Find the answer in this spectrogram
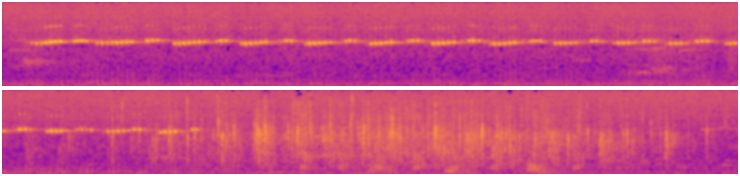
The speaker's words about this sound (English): after supper and go out on the front porch and pick out a good rocker and just watch the nighttime come in, and conversation would kind of drift off into silence, and you'd be sitting there and listen to the crickets.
